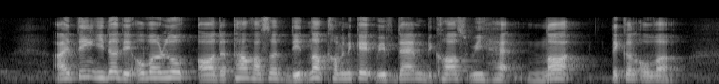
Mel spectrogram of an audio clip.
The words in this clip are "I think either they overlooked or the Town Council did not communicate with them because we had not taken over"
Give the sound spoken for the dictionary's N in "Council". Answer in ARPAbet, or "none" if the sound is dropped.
none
